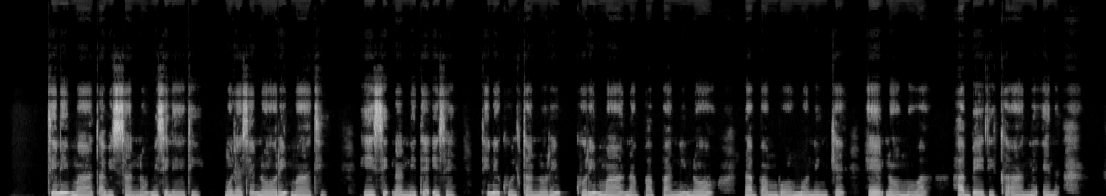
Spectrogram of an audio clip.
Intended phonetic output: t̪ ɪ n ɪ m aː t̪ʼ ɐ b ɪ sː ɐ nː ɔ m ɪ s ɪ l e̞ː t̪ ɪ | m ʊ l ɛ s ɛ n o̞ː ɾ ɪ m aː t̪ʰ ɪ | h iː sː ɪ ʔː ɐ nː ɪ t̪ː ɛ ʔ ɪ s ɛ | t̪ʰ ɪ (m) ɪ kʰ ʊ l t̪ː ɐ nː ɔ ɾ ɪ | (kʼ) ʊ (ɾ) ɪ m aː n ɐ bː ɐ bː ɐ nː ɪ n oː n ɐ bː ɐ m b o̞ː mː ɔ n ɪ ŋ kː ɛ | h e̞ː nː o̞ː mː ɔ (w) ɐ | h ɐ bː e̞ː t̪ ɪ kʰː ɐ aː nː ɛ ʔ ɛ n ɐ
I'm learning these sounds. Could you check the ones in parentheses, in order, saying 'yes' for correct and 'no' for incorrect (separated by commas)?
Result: no, no, yes, yes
